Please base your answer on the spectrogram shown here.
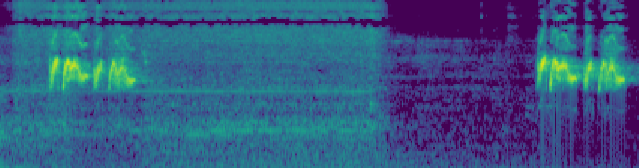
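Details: Female red-whiskered bulbul calling to excite males: a quick bright warbled phrase of four or five slurred notes, heard twice about three seconds apart, with a low steady hum beneath the first phrase.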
